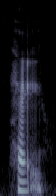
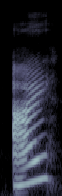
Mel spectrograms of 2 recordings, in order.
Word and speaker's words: hay: And yes, it is pronounced I, not hey. Okay? So you've heard it here. I should never hear it pronounced as hey.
